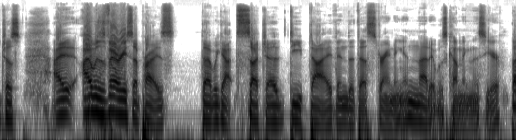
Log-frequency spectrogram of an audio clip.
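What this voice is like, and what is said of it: Tired, worn-out voice. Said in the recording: “as you can tell from my voice, I am wiped out”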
